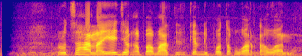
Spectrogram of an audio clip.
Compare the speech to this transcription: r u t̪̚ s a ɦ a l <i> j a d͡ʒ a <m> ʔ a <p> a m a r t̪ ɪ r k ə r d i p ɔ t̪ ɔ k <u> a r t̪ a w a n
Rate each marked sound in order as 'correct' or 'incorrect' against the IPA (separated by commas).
incorrect, incorrect, correct, incorrect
